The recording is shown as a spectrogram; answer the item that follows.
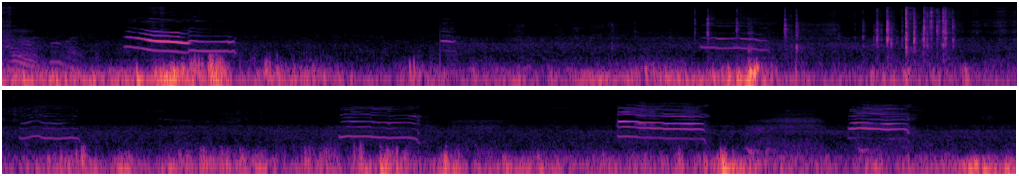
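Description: Domestic cat meowing repeatedly, about six short meows a few seconds apart, each sliding down in pitch.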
